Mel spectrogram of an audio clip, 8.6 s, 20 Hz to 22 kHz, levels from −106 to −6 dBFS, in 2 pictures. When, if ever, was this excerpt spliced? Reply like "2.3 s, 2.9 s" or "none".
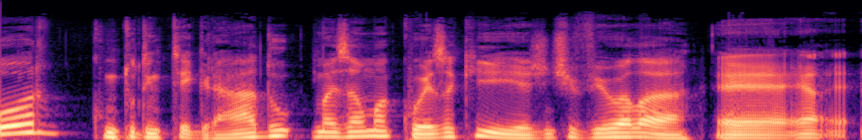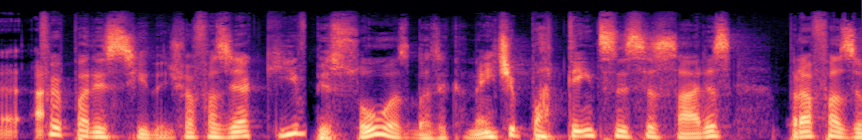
1.6 s, 3.5 s, 4.5 s, 5.8 s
